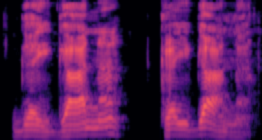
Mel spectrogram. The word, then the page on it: GĂIGANĂ: CĂIGANĂ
